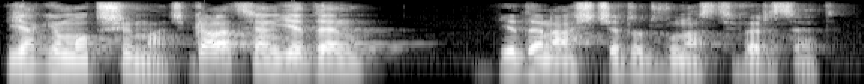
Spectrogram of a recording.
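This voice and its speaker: A man's voice: mid-range voice, moderate pace, a bit bright. A young man giving an informal sermon, searching for words with many fillers and restarts, often turning to the listeners. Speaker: preacher.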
